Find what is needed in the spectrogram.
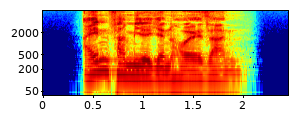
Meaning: dative plural of Einfamilienhaus
- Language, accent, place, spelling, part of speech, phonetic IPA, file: German, Germany, Berlin, Einfamilienhäusern, noun, [ˈaɪ̯nfamiːli̯ənˌhɔɪ̯zɐn], De-Einfamilienhäusern.ogg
